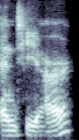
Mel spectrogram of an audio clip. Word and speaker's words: NTR: And so if you look at the etymology of the word natural, it comes from Egyptian nature, which is pronounced NTR, Mm-hmm.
